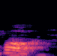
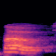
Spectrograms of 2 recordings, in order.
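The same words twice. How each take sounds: First: "boat" with a pure, round "oh"; rounded Yooper vowel. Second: Said in the usual way. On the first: Shown as a demonstration. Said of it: "the Yooper accent makes them more rounded". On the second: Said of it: "So instead of boat".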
